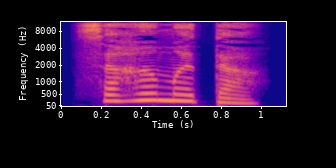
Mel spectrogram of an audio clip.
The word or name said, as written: ಸಹಮತ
